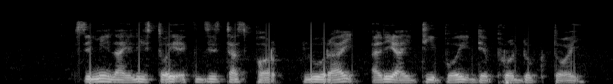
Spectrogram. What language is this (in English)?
Esperanto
